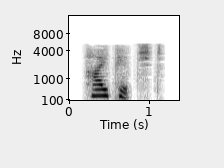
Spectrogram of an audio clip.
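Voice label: "high-pitched", English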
